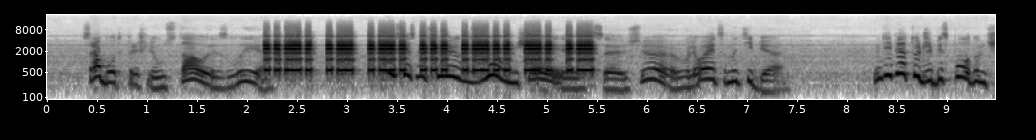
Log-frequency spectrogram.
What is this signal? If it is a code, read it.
Morse code (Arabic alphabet), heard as a buzzer, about 23 wpm. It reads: فارسلنا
